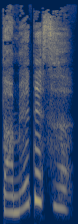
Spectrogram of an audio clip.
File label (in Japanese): Polite Refuse Dame desu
